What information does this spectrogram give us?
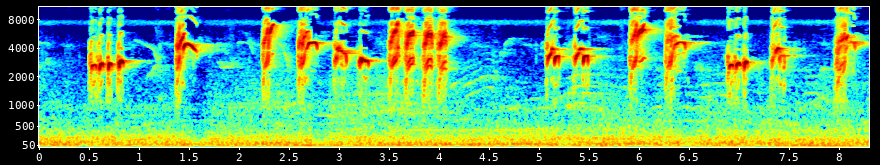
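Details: Lesser green leafbird song full of fill-ins, used to prompt a reluctant bird to sing: short bursts of crisp whistled slurs and chips in quick groups, separated by brief silences.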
